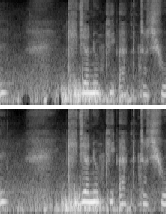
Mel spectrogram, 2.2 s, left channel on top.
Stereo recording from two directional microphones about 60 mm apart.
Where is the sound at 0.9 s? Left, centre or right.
Right.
